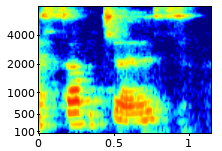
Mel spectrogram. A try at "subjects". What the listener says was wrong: Subjects. Not jets. Subjects.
